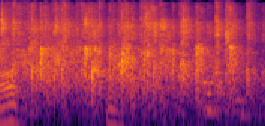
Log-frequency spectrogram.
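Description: An audience at a Korean lecture gives a round of applause, a steady clatter of clapping running under a voice as he keeps talking.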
